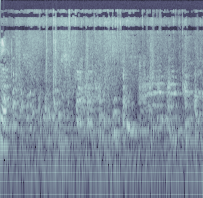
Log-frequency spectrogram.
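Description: Chickens clucking in a flock, a few short calls spread through the moment.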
